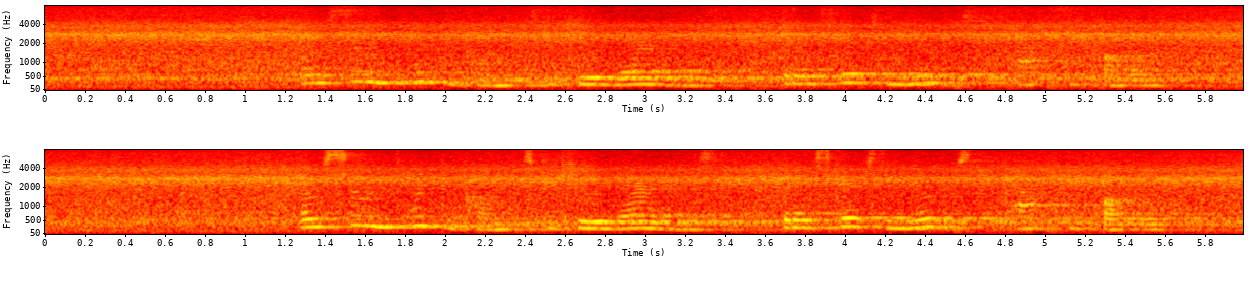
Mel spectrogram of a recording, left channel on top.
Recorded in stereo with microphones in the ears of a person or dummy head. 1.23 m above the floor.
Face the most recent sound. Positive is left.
turn(degrees=-75)  # may be behind; listen again after turning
